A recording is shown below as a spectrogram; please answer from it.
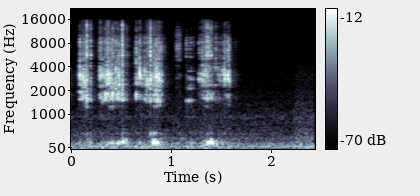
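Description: Typing on a computer keyboard: an irregular run of quick key clicks that stops a little after one and a half seconds in.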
